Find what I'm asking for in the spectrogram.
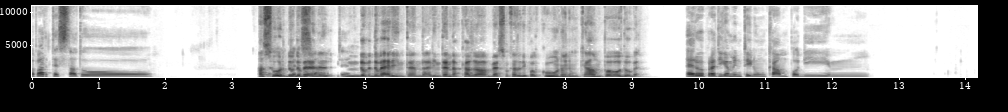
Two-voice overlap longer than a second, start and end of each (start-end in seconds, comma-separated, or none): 3.4-4.9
